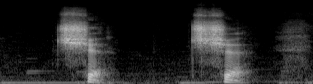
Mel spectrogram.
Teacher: We need a nice good close, like you're gonna t, but instead of pushing out t, what you're gonna do is you're going to push the SH sound sh through the T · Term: CH sound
